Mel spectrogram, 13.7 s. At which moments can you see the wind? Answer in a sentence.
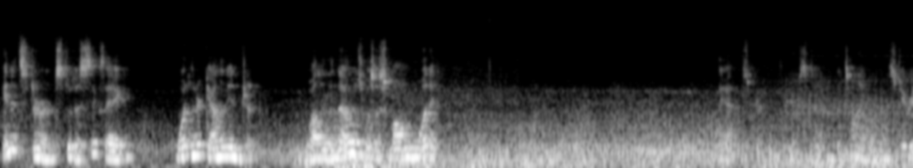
You can hear the wind from 4.1 to 13.6 s.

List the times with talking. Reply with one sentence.
You can hear the talking from 0.0 to 6.5 s and from 10.8 to 13.6 s.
